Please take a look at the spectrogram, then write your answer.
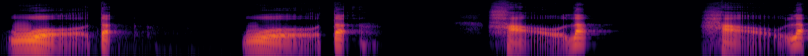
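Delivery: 我 and 好 dip long, 的 and 了 short; neutral-tone ending. Shown as a demonstration. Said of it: "kind of like a toneless sound".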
